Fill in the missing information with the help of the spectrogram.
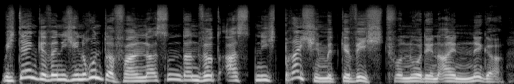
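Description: A man reading aloud, voicing a fearful male servant calling down from high in a tree in broken, drawn-out speech. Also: animated, no echo, clean studio sound. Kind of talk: audiobook reading.

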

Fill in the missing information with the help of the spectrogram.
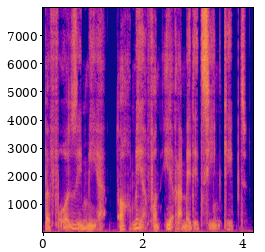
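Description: A man voicing a frail, dying old gnome abbot who can barely speak above a breathy whisper. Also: medium pitch, very animated, slow pace, voice pushed up, full character voice. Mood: weary. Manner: faint breathy whisper, weary and dry-witted.

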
